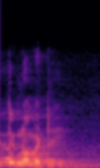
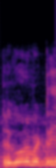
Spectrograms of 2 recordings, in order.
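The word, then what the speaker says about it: trigonometry: Marks देगा, वो है ट्रिग्नोमेट्री। ट्रिग्नोमेट्री की बात करते हैं बेटा, ट्रिगोनोमेट्री या ट्रिग्नोमेट्री दोनों बोल सकते हैं बेटा, बस थोड़ा बहुत स्पेलिंग में चेंजेस है, एक ब्रिटिश में है, एक अमेरिकन स्पेलिंग है।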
